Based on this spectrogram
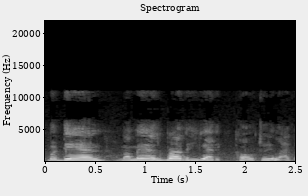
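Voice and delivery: usual speaking voice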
